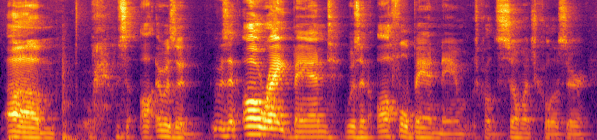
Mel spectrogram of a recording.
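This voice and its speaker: A man's voice: mid-range voice, brisk, noisy background. A man co-hosting a podcast, telling a loose, profane story with lots of laughter. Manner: loose, profane, laughs often, does loud mock voices. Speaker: podcast co-host. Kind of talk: casual chat, storytelling. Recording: roomy echo.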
